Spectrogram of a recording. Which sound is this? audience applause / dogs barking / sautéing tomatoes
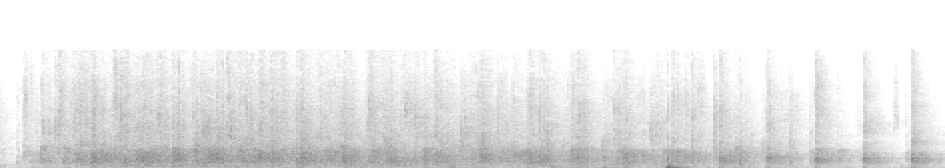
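audience applause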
